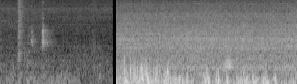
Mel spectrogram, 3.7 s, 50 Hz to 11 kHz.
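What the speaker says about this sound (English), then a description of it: "Air conditioner's blowing because it is almost 100 degrees again today." An air conditioner blows on a near-100-degree day, a broad steady rush of air that switches on abruptly partway through and then holds loud and close, with faint knocks before it starts.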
